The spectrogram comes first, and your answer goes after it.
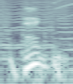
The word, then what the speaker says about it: Magneto: Check the pronunciation. It's mag knee toe. Magneto.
